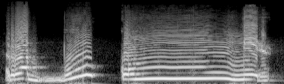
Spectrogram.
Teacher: میم کے بعد میم مشدد ہے تو ہمیں کیا کرنا ہے، ہمیں ادغام شفوی کرنا ہے غنہ کے ساتھ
